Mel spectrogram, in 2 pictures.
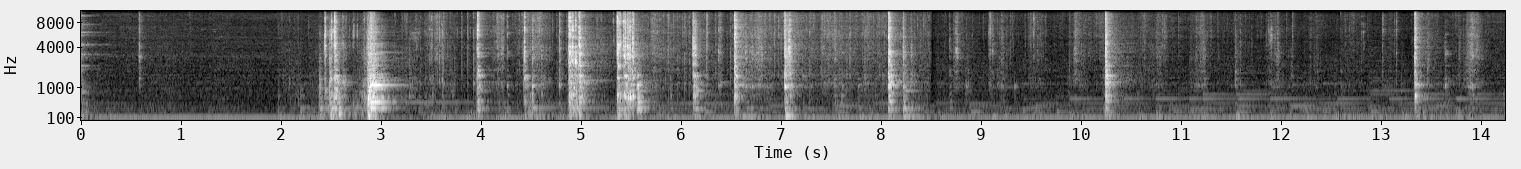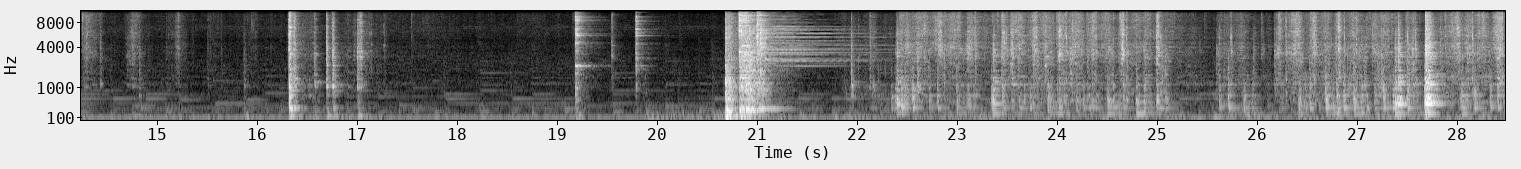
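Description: Metal spoon clinking and scraping against a nonstick air fryer basket as partly cooked potato slices are stirred, in irregular sharp clinks. About two-thirds of the way through comes one louder clatter, followed by a steady hiss.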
